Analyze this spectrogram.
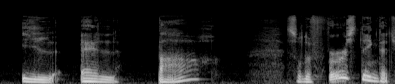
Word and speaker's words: part: So the first thing that you get to keep in mind, you get this final S, final T, but then you don't pronounce them. So phonetically, je pars, tu pars, il part, elle part.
